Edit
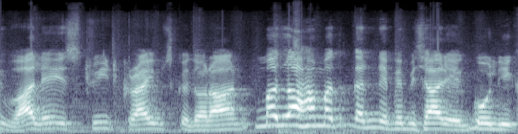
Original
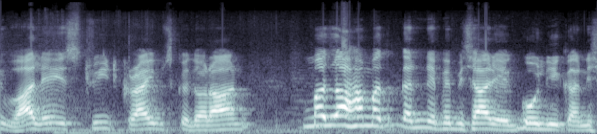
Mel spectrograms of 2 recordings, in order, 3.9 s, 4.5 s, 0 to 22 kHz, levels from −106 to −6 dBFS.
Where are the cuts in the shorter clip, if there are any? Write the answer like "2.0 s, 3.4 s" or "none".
1.9 s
